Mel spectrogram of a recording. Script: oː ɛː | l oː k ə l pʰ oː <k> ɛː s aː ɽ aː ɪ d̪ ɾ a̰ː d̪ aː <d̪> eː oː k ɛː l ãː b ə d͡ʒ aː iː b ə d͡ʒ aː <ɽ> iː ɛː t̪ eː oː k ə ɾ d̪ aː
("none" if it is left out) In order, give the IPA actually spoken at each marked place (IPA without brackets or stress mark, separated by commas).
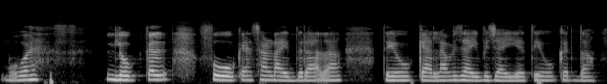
k, t̪, none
